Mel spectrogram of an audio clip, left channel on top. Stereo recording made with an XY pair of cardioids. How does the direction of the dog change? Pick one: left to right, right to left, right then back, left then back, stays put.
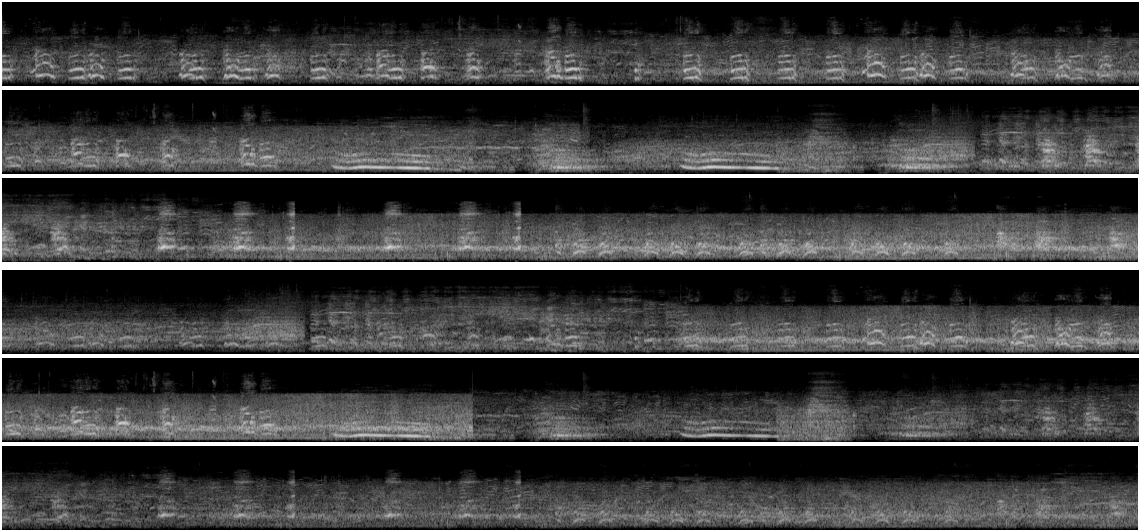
right then back.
